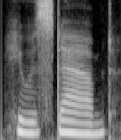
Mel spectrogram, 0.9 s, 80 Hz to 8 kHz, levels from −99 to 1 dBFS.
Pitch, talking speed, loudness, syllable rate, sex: 185 Hz, 200 wpm, -16 LUFS, 4.9 syllables/s, female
